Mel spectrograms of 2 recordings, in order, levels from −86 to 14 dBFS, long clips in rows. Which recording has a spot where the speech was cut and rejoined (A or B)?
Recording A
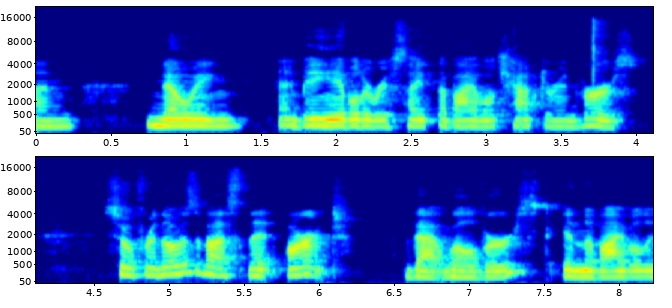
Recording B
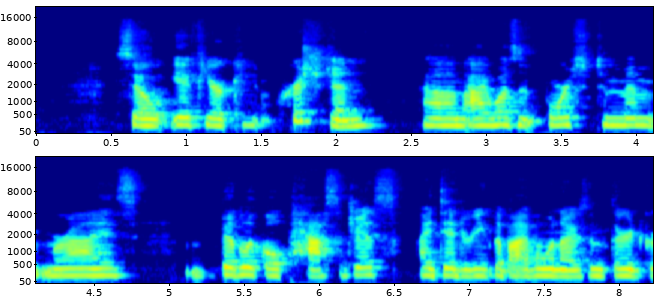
B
